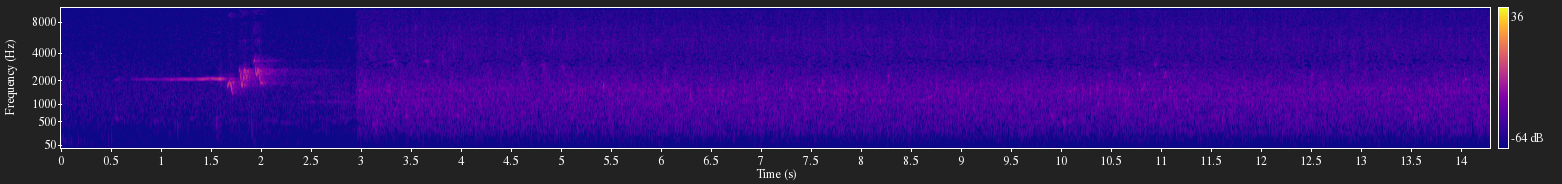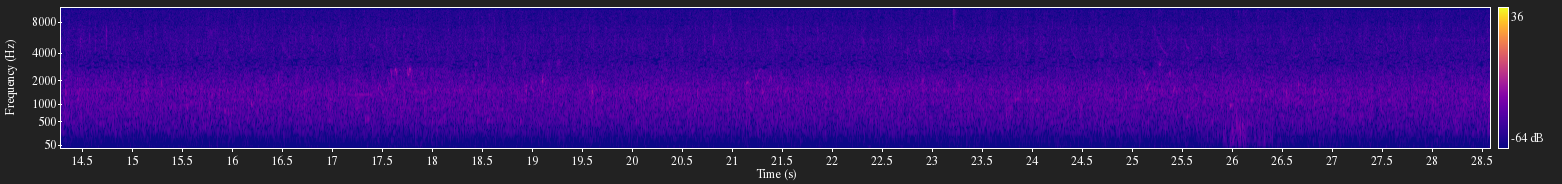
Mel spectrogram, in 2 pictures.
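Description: Faint wetland ambience. About a second in there is one short whistled bird call, the loudest sound here. Then an even, faint hiss starts abruptly and runs on, with scattered soft bird chirps.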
